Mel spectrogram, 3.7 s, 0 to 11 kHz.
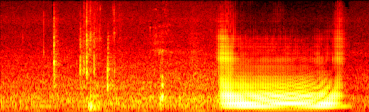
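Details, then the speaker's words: NAD 3020A/B amplifier at power-on, with the volume at minimum: a loud, low buzzing hum swells for about a second and dies away, then everything is normal. Caused by the faulty capacitor C533 (47µF 50V) in the preamp mute circuit. "the problem is the power of noise that means even when the warning control is turned to the minimum and when you turn on the amp you can hear a very large noise"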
